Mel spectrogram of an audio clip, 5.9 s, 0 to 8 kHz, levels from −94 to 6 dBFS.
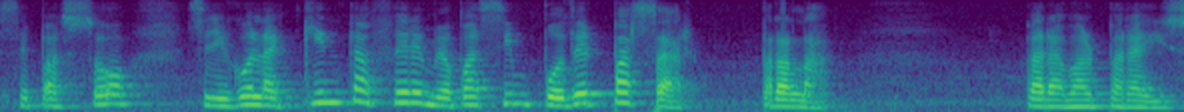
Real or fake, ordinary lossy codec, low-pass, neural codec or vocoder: real; none; none; none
